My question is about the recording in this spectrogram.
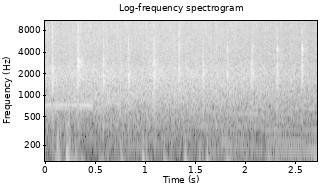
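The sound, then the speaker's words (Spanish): Steady applause from a studio audience celebrating Levante's promotion to the first division, many hands clapping at once in a dense, continuous wash with sharper individual claps popping out, moderately loud, no one speaking. “Felicidades, el Levante a primera, por fin, un gran aplauso, por favor.”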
